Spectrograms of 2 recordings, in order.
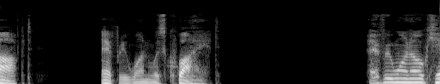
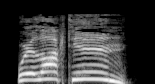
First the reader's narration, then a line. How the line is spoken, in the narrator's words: Austin shouted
